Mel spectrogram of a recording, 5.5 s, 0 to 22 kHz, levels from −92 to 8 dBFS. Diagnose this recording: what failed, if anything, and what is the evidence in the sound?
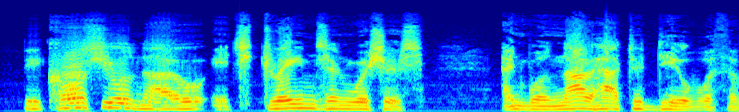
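Channel delay (doubling) at the driver or buffer stage: from the start to about 1.81 s the speech has a second copy trailing it by 40 ms, at the same level. One channel is arriving a buffer late, so the mono sum plays both as a doubled, slappy echo.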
